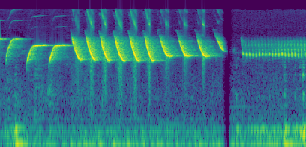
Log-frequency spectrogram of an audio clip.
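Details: Canary singing as a lure to provoke answering song: three drawn-out rising whistles, then seven loud down-slurred notes at a steady beat, a brief gap, and a thin high even roll.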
